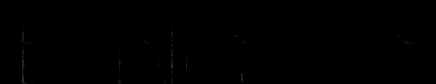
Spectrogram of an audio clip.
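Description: Near silence with a bird faintly chirping, short falling notes repeated every second or so, and a few sharp clicks in the first two seconds.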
